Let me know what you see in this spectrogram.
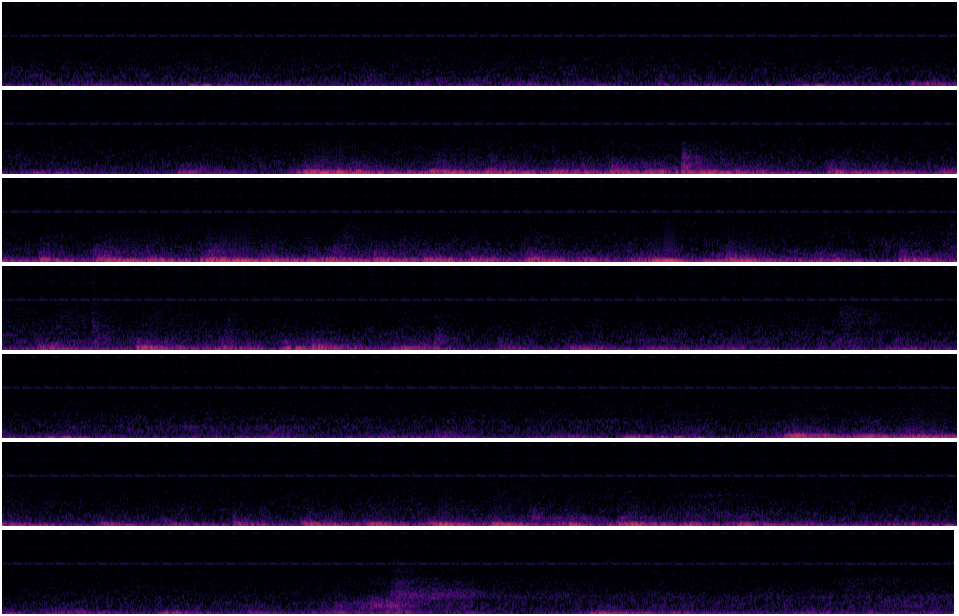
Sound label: STAIRS NOISE; Night Noise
